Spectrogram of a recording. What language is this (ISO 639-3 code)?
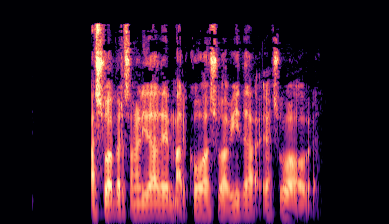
glg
